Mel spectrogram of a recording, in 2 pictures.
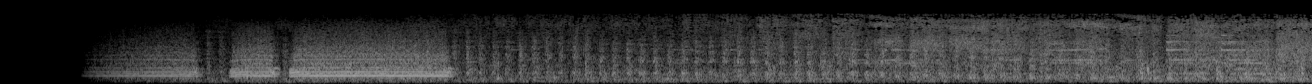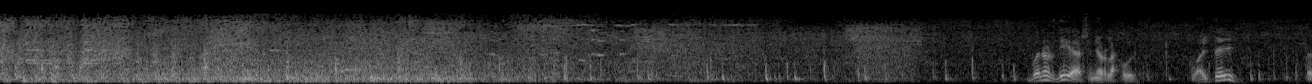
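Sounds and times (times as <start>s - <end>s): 
train whistle blasts: 0.8s - 4.6s
train rattling and clanking on rails: 1.4s - 26.2s
speech: 23.6s - 25.6s.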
